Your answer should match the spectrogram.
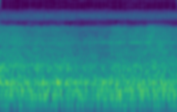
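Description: A steady, broadband roar of airplane noise fills the whole stretch at constant loudness, with no talk over it.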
